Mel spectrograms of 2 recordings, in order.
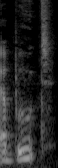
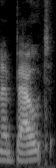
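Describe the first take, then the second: First: The vowel is a stereotypical Canadian 'oo' sound. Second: The vowel is the usual American 'ow' sound. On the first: "they say aboot and oot" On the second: "rather than about"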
